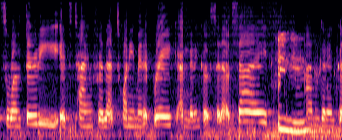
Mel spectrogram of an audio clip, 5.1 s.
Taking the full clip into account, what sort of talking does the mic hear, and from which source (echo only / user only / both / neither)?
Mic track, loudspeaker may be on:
both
